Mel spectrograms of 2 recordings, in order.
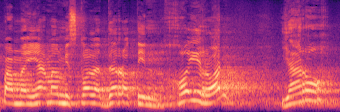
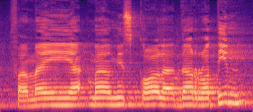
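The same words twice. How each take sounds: First: Continue through "dzarratin" to "khairan" without stopping, rising at "yarah"; no break until "khairan yarah"; correct pause. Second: Berhenti salah setelah "dzarratin", dilagukan pelan; wrong pause. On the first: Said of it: "Itu komanya jangan di sana". (jeda yang benar setelah "khairan") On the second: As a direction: recite it slowly and stop right after "dzarratin". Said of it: "Nah, jangan di sana". (jeda yang salah setelah "dzarratin") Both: Shown as a demonstration.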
